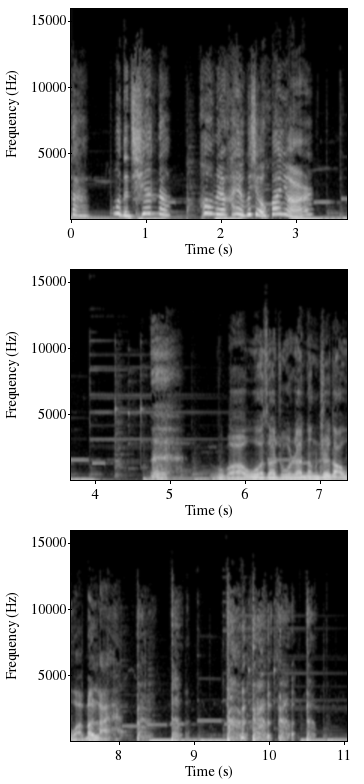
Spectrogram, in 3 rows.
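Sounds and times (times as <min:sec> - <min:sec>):
speech: 0:00.2 - 0:03.4, 0:04.7 - 0:08.0
man coughing: 0:04.8 - 0:05.2, 0:08.0 - 0:10.7.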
